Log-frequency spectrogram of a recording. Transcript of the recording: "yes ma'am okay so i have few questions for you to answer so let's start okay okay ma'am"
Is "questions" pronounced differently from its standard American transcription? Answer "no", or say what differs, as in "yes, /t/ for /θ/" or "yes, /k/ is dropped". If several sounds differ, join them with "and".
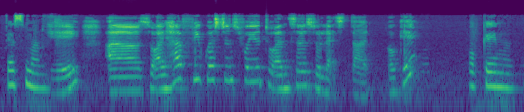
yes, /s/ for /z/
